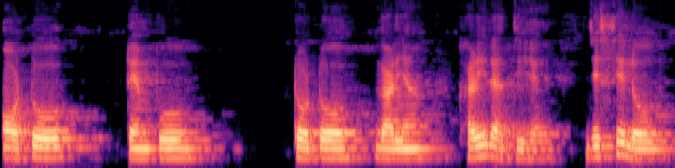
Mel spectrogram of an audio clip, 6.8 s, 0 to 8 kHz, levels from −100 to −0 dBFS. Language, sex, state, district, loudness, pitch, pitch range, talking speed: Hindi, male, Bihar, Lakhisarai, -15 LUFS, 125 Hz, 125-135 Hz, 90 wpm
